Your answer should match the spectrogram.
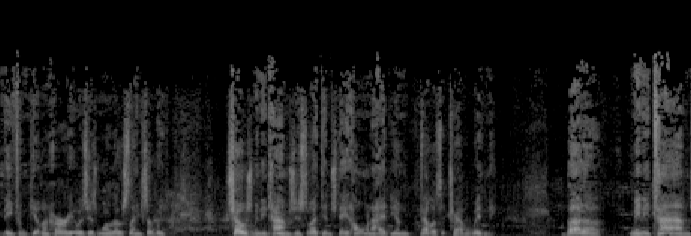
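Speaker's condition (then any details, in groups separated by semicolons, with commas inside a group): Vocal fold paralysis; voice worse than before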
